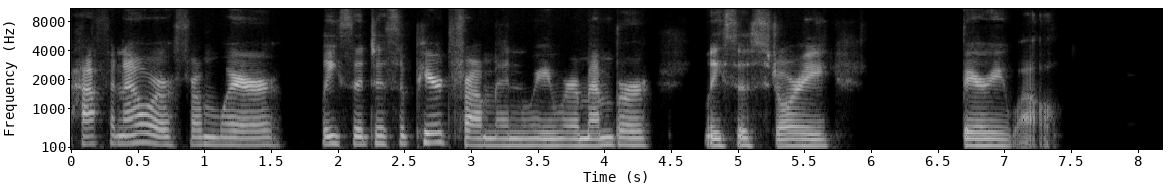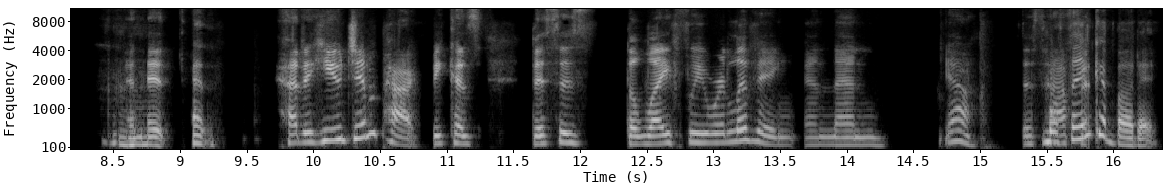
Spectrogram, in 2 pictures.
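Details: Adult woman speaking; ordinary speech.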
